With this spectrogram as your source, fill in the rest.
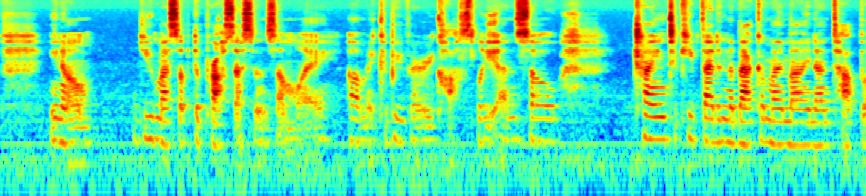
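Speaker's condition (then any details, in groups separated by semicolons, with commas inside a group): No condition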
